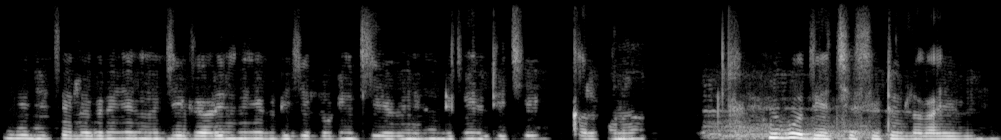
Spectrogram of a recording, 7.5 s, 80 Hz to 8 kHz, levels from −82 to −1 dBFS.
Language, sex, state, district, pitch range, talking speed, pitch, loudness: Hindi, male, Jharkhand, Jamtara, 165-180 Hz, 135 wpm, 170 Hz, -19 LUFS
